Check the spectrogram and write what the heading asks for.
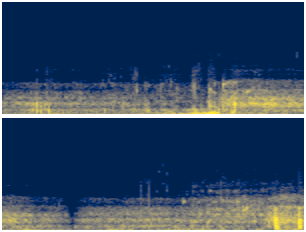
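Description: Muffled underwater noise picked up by a submerged camera: water moving and gurgling around it, swelling about two seconds in, with a few faint knocks and one sharper, louder knock near the end.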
